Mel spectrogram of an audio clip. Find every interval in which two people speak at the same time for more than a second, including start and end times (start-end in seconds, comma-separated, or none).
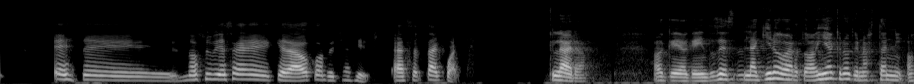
none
